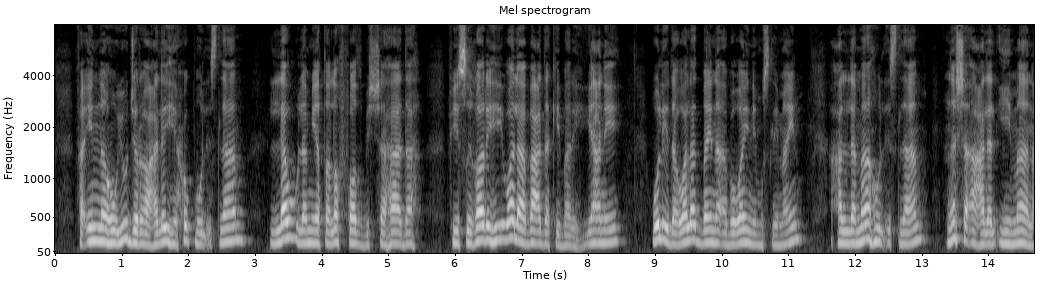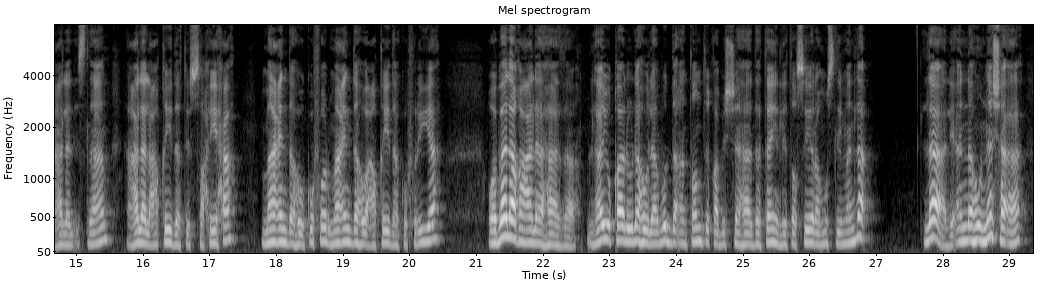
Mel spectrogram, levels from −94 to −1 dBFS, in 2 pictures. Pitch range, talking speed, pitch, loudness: 150-185 Hz, 110 wpm, 160 Hz, -27 LUFS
